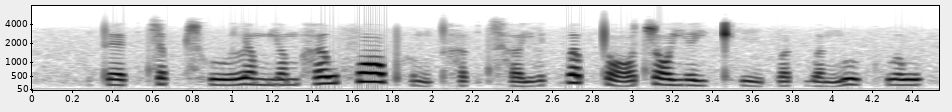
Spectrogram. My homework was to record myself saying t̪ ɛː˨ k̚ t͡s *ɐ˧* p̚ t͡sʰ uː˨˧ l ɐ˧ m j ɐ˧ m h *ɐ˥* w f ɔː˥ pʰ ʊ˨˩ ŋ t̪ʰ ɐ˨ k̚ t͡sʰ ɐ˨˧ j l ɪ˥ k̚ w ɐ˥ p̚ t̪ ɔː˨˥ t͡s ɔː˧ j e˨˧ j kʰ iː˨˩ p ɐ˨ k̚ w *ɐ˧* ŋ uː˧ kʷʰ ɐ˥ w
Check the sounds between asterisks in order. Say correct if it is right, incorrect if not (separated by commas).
correct, correct, incorrect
